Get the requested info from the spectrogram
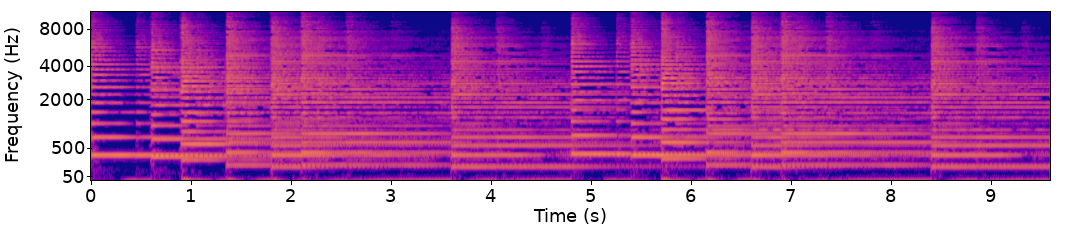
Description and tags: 100 Dertill Zynth 04
dirty, digital, crushed, synth, bit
